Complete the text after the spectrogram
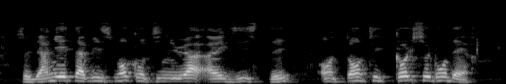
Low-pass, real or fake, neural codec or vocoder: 7.2 kHz; fake; codec, 16 kHz, 16 kbps, FreqCodec, larger model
